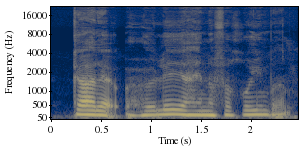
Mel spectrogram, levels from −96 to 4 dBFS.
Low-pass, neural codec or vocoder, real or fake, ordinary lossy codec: none; none; real; none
